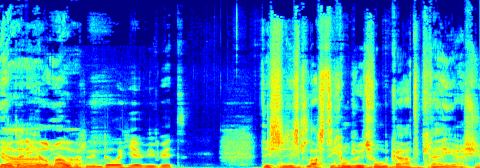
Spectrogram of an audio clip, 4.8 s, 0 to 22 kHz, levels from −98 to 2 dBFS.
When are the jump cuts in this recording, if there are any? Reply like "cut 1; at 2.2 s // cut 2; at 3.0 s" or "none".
cut 1; at 3.0 s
